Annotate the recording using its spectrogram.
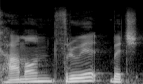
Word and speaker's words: hamon: Technically, it's like hamon. Like it's you accent the first syllable more, but we end up just saying hamon.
